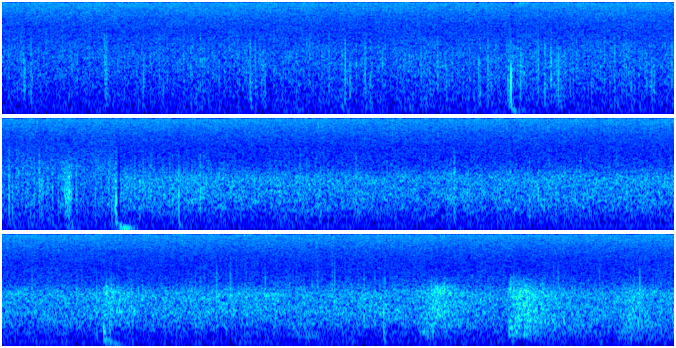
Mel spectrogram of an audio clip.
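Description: Steady hiss of an early sound-film soundtrack, with a handful of scattered sharp knocks and thumps from a scuffle, the strongest about four seconds in.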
